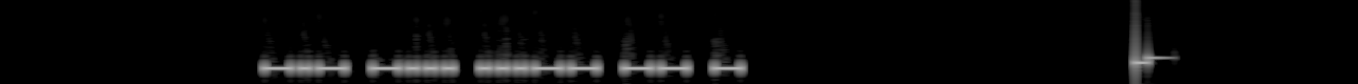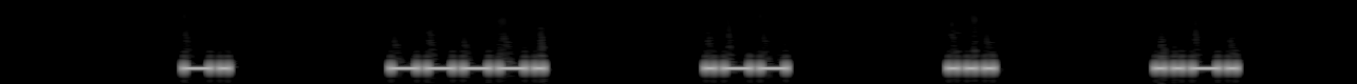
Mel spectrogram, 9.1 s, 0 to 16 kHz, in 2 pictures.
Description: Morse code, heard as a keyed tone, about 40 wpm, spaced as for 21 wpm, 690 Hz. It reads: KB3MT N9WSF
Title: USA Call Signs - 5 Characters - 6x Character Spacing - 40wpm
